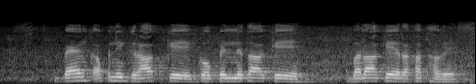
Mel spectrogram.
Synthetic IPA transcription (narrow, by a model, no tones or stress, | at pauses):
bɛ̃ːŋkəpniɡɾaːkkeɡoːpɪnjət̪akebənaːkeɾəkʰət̪ɦəʋeː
